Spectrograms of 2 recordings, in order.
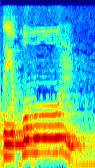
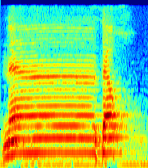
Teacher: الغنة في الحالة الأولى تحس انها مفخمه. والغنه في ناسخ في غنه اهي لكنها رقيقه، دي بتعتمد على الحرف الذي يليها، فاذا جاء بعدها حرف تفخيم بنفخم، واذا جاء بعدها حرف ترقيق بنرقق.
